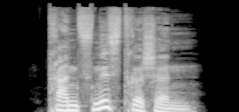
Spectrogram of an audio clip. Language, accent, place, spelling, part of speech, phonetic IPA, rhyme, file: German, Germany, Berlin, transnistrischen, adjective, [tʁansˈnɪstʁɪʃn̩], -ɪstʁɪʃn̩, De-transnistrischen.ogg
- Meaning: inflection of transnistrisch: 1. strong genitive masculine/neuter singular 2. weak/mixed genitive/dative all-gender singular 3. strong/weak/mixed accusative masculine singular 4. strong dative plural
